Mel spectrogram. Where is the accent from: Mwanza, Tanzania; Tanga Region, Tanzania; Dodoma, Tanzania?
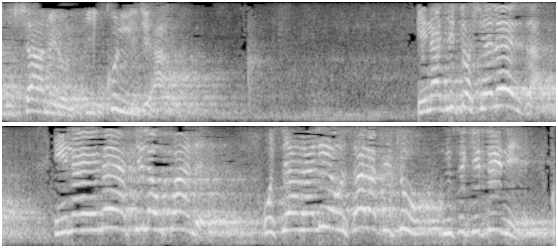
Tanga Region, Tanzania; Tanga; Leo mimi natoka Tanga huko ni Mdigo, nimekuja kwa ndugu zangu hapa Masalafu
